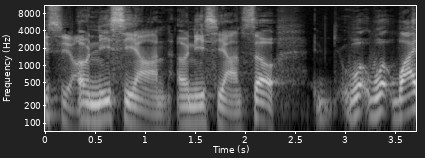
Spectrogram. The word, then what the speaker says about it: Onision: is the O onion is that how you pronounce it onion Onision Onision so what what why did you want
